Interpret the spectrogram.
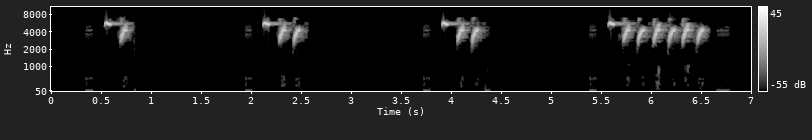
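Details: Moroccan goldfinch singing: short phrases, each opening with a thin high whistle and followed by a quick run of buzzy descending chirps, repeated about every one and a half seconds; the last phrase is longer with six rapid chirps. Quiet background.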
